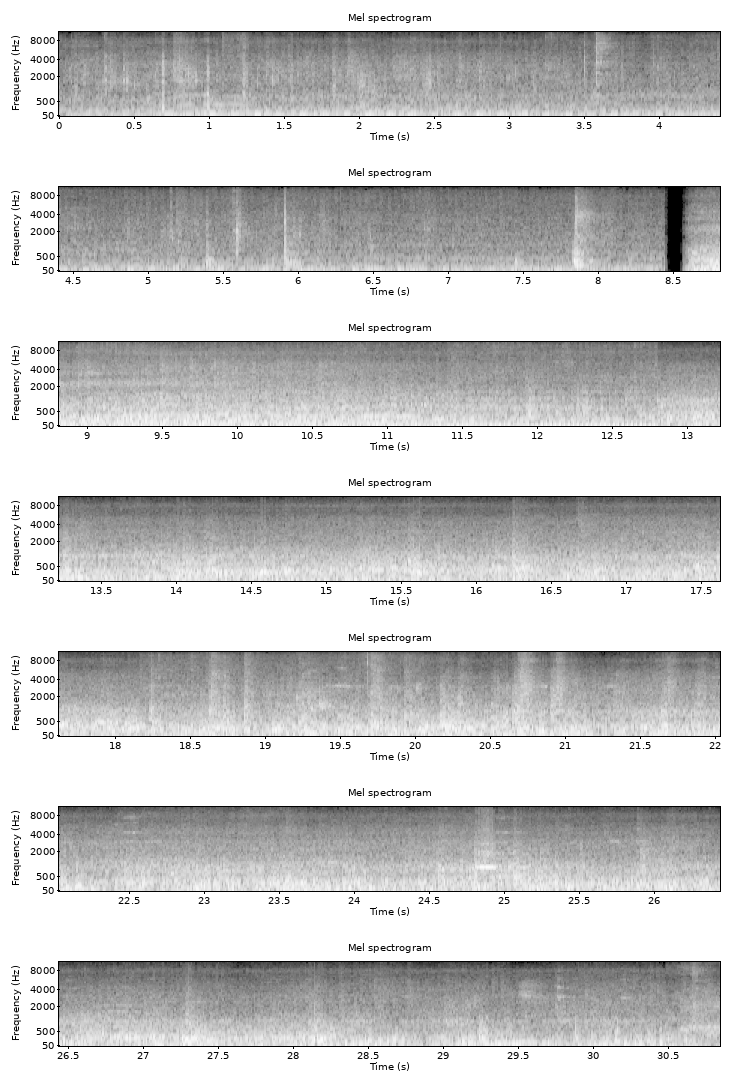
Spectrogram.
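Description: Narrow-gauge passenger train running along the track, heard from an open carriage window: a loud, steady rumble and clatter of wheels on rails that starts abruptly about eight seconds in. Before that there is a quieter low rumble.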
